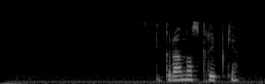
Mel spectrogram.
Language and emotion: Russian, neutral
